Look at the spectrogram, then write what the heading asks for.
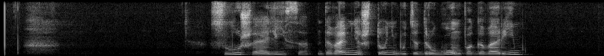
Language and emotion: Russian, angry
